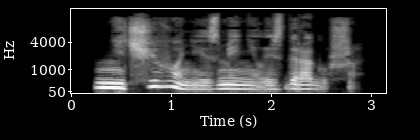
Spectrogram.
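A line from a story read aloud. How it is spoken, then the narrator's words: Gloomy woman. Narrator (Russian): мрачно ответила часовщица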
